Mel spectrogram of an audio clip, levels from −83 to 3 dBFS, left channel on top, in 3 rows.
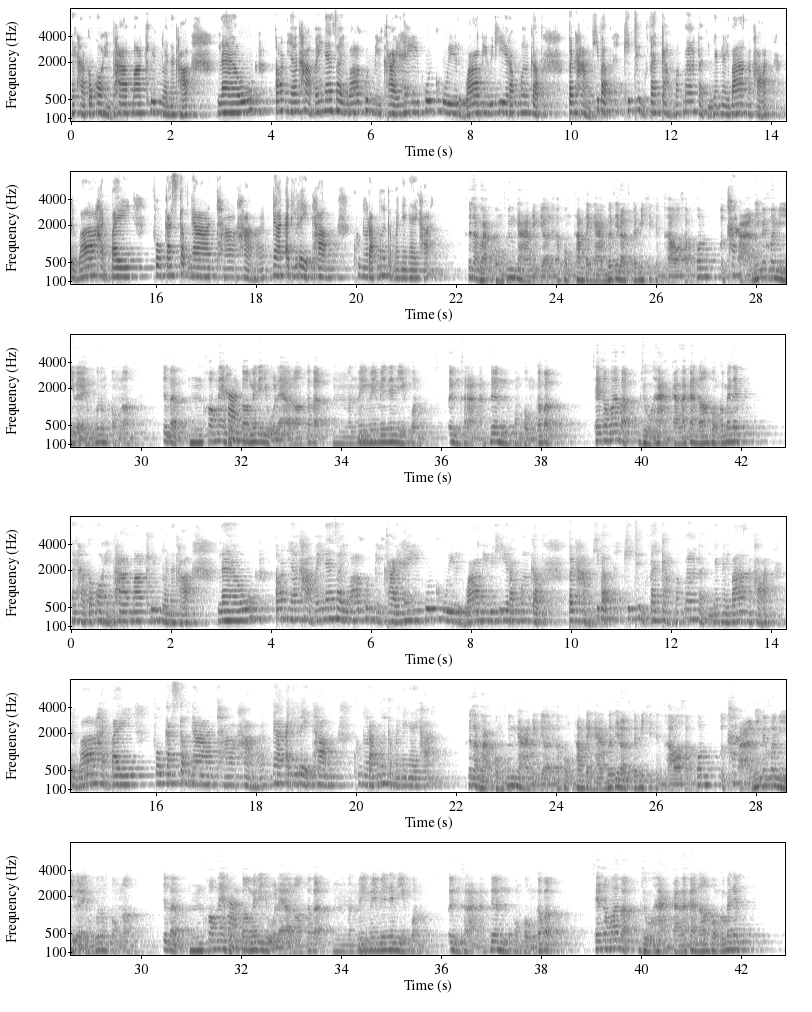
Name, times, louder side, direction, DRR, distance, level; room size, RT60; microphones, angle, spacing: voice 1, 0.0-21.6 27.4-28.5 30.5-30.8 31.7-32.0 34.3-34.6, left 4 dB, 90° left, 9 dB, 0.5 m, -34 dB
voice 2, 22.2-27.0 27.3-29.8 30.4-35.6 36.1-38.2 39.0-42.0, left 1 dB, 20° left, 3 dB, 0.5 m, -37 dB
10.5 x 3.8 x 2.8 m, 1.4 s
head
